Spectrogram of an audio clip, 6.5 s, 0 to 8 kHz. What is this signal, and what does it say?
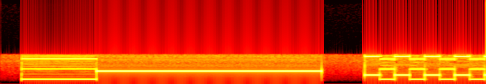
Two-tone page, heard as a one-second tone, then a three-second tone, about 480 then 1250 Hz. It is heard from 0.3 to 4.3 s.
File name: pager / 23 FIRE / wcalert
